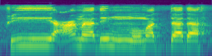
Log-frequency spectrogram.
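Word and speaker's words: فِي عَمَدٍ مُمَدَّدَةٍ: ফি আমাদিম, ফি আমাদিম, এখানে মিমের উপর তাসদিদ, গুণনা করতে হবে। ফি আমাদিম মুমা, দালের উপর তাসদিদ, ডাবল উচ্চারণ, মুমা দাদা, তার 2-3, এখন যেহেতু আয় শেষ গোলটা, তাহলে অক্ষ করলে গোলটা হা হয়ে যাবে। ফি আমাদিম মুমাদ্দাদা। এই ছিল আজকে আমার প্রথম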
